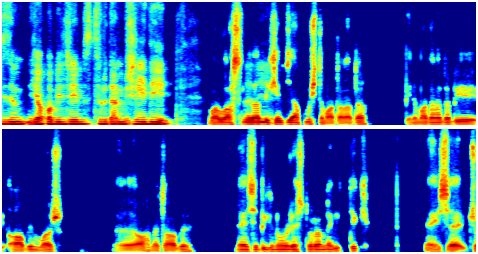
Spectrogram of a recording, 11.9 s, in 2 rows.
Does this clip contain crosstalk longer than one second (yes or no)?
no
